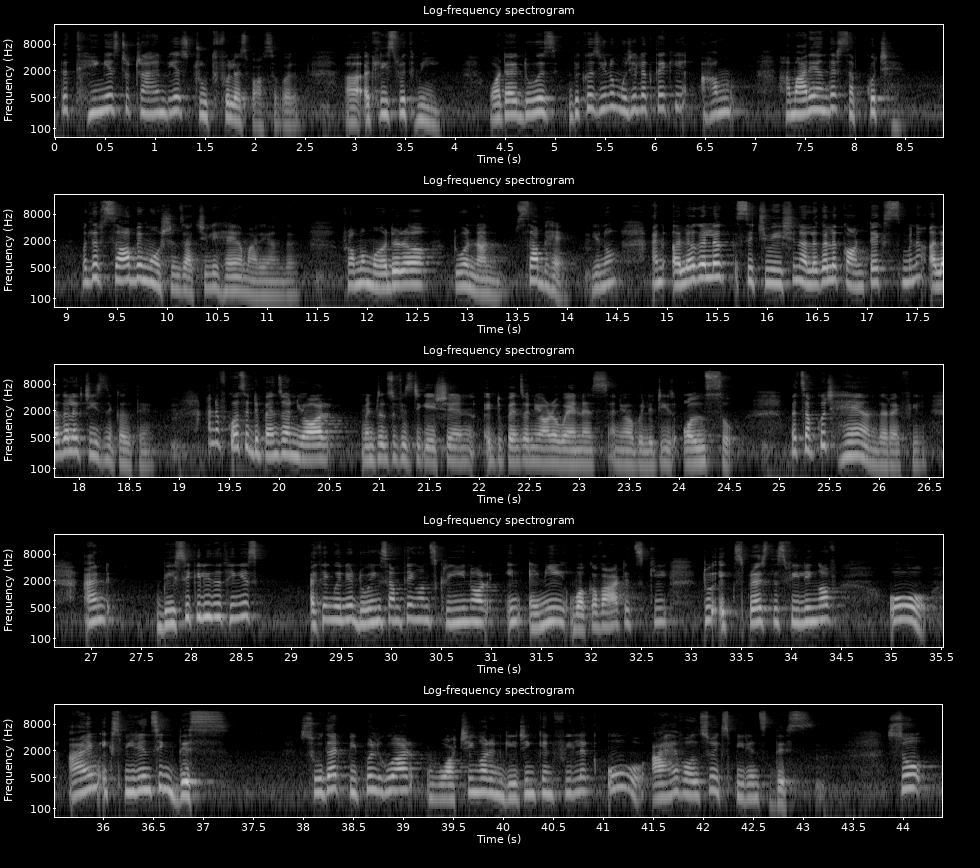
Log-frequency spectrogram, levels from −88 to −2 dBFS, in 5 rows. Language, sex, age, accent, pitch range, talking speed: Hindi, female, 30-49, native, 180-260 Hz, 180 wpm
